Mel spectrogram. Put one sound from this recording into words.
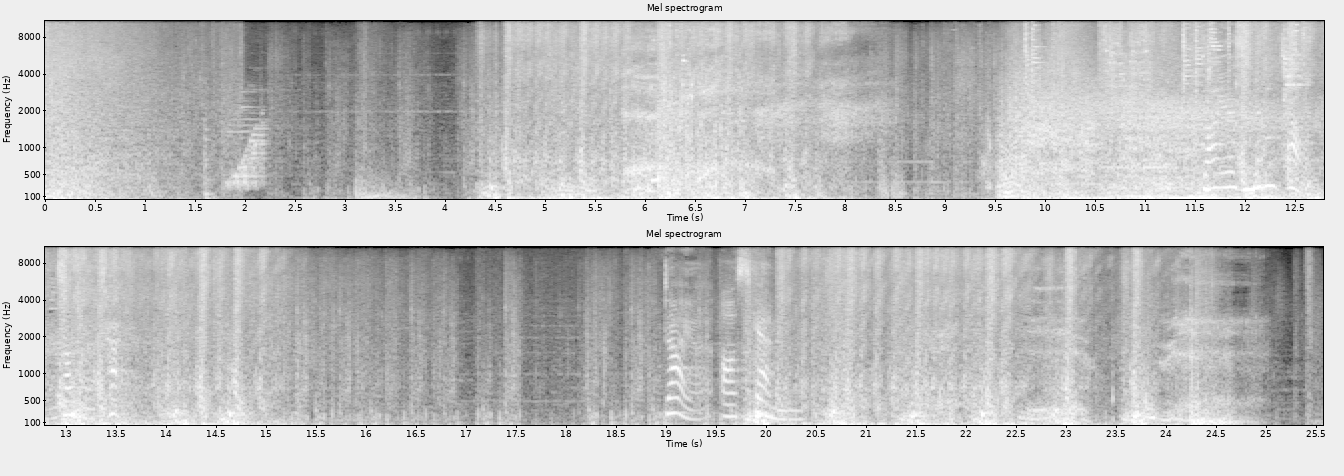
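Game battle effects clash and burst.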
